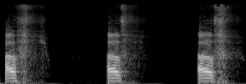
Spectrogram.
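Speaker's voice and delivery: Af said with light lips, like the letter F; af sound. Shown as a demonstration. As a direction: breathe Af out through the lips. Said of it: "Macam kita sebut huruf F".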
